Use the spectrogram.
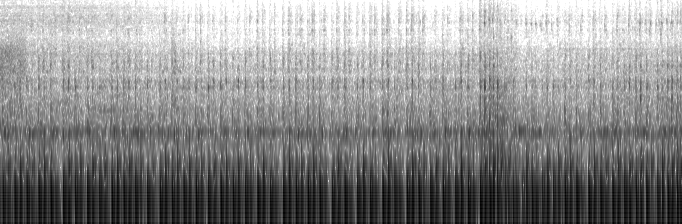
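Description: A motorcycle-heavy stream of traffic rumbles steadily on a Black Hills road during the Sturgis rally, with a loud, continuous engine drone and a vehicle passing close by.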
